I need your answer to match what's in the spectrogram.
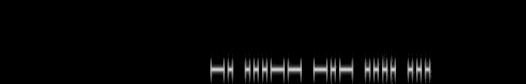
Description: Morse code, heard as a keyed tone, about 28 wpm, 700 Hz. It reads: N3KHS
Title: USA Call Signs - 5 Characters - Repeated 3x - 28wpm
